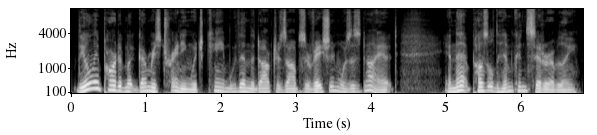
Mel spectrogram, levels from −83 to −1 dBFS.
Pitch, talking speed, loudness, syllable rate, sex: 130 Hz, 175 wpm, -17 LUFS, 5.7 syllables/s, male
